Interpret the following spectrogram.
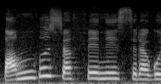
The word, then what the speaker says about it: Bombus affinis: 학술 용어로는 범부스 아피니스라고 읽을 수가 있는데요.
